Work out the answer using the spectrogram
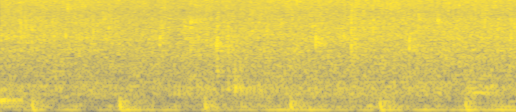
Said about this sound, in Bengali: চলো আসছি আলুটা ভেজে নি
